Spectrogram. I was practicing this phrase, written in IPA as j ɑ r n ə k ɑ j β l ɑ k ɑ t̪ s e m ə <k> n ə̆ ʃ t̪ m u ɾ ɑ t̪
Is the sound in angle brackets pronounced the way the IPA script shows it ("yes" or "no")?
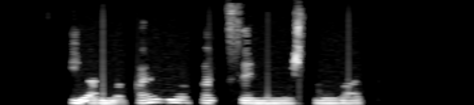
no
